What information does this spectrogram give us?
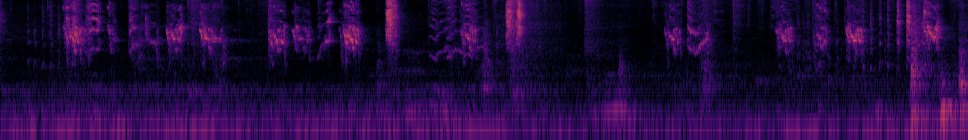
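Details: Several pet budgerigars feeding and showing affection: sparser, broken runs of grating chirps and squawks separated by short pauses, a few clicks, and a faint low background hum.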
